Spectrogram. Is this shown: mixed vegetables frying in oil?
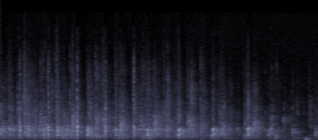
no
